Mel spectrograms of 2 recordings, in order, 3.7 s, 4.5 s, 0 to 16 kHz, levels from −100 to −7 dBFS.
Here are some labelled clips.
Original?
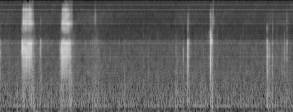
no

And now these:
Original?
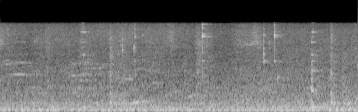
yes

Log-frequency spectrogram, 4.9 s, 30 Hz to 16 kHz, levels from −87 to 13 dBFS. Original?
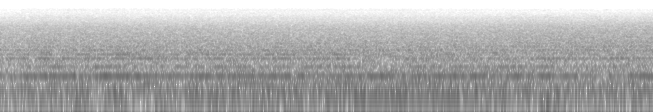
yes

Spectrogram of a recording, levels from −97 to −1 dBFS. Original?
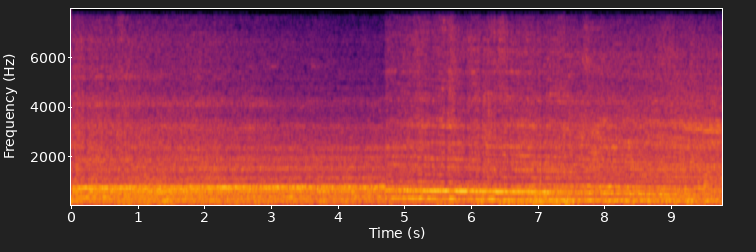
yes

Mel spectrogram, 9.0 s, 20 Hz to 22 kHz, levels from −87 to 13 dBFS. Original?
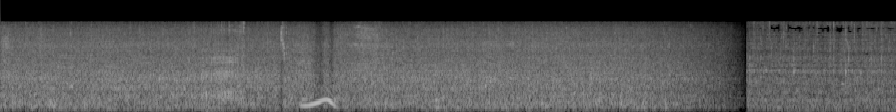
yes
